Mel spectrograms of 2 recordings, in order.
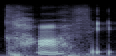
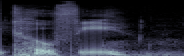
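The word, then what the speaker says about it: Ko-fi: So, what I'm I'm right now using uh coffee, which I always want to say Kofi the way that it's spelled K O F I Kofi.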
